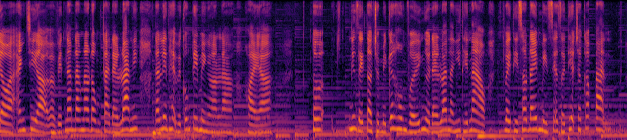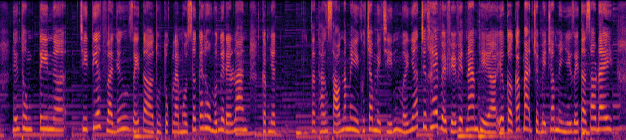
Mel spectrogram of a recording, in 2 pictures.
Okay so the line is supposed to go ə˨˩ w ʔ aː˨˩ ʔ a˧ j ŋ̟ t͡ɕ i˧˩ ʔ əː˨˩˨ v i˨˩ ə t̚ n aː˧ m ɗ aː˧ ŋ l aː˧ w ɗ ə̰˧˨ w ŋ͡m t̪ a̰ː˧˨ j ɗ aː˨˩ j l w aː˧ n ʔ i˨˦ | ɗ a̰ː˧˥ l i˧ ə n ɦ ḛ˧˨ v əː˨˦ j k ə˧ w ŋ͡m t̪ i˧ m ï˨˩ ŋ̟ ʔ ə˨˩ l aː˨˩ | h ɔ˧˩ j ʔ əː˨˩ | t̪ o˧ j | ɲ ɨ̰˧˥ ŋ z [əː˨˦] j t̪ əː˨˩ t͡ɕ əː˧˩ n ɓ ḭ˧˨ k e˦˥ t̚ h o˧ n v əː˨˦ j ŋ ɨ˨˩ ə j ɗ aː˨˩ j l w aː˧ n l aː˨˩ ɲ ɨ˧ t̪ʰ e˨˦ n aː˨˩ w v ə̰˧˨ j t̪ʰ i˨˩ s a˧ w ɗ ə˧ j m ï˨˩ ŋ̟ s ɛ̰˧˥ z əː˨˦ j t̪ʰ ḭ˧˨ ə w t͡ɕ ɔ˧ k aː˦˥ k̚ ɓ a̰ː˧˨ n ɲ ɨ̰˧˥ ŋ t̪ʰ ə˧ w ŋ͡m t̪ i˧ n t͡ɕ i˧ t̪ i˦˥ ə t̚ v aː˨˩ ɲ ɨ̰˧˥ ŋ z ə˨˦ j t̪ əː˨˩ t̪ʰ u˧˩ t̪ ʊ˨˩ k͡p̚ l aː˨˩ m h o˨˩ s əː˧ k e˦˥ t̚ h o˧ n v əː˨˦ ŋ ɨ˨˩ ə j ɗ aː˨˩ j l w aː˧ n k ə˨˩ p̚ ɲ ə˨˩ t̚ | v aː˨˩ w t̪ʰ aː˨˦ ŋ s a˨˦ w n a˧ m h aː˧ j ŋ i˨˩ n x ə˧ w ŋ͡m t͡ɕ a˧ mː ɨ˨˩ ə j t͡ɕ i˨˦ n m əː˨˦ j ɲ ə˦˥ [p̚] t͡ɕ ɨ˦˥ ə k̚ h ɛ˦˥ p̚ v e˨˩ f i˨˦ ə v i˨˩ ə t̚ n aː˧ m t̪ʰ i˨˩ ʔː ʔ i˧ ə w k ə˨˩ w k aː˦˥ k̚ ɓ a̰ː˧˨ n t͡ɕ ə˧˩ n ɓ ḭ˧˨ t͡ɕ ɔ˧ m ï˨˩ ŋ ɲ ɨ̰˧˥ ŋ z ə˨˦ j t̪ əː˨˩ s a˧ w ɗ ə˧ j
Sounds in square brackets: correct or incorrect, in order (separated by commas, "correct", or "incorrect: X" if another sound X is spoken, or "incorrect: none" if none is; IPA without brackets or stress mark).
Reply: incorrect: ə˨˦, incorrect: t̚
